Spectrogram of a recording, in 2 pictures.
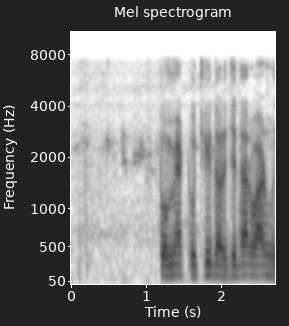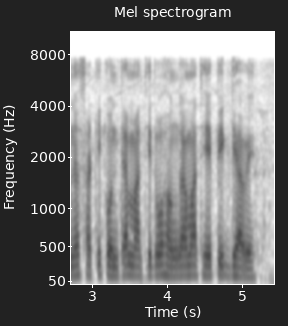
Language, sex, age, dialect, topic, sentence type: Marathi, male, 18-24, Northern Konkan, agriculture, question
